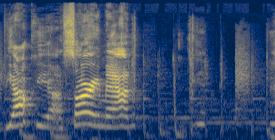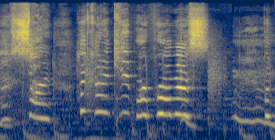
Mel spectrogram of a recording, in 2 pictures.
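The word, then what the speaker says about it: Byakuya: alone you're don't know you bacula wait what it's piakuya oh I've been saying his name wrong biakuya sorry man I'm sorry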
